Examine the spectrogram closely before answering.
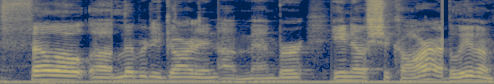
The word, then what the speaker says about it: Shachar: name my name is Shekhar it's pretty much not pronounced how it's spelled it's all good don't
